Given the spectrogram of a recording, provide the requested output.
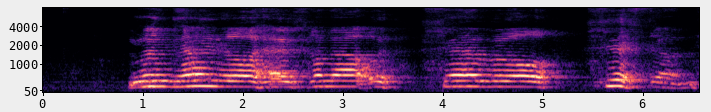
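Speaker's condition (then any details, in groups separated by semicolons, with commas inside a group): Speech impairment after birth surgery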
